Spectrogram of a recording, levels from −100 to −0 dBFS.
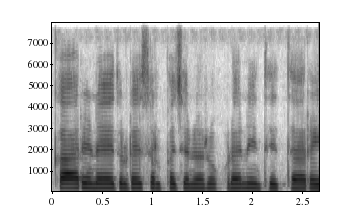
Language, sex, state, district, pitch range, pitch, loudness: Kannada, female, Karnataka, Bidar, 210-220 Hz, 215 Hz, -17 LUFS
